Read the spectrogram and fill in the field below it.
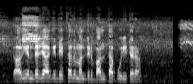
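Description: A middle-aged man speaks into a microphone close up.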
